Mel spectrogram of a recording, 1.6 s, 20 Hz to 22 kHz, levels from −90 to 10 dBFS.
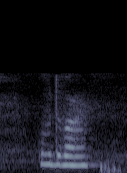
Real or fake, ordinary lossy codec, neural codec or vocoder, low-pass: real; AAC, 16 kbps; none; 7.2 kHz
